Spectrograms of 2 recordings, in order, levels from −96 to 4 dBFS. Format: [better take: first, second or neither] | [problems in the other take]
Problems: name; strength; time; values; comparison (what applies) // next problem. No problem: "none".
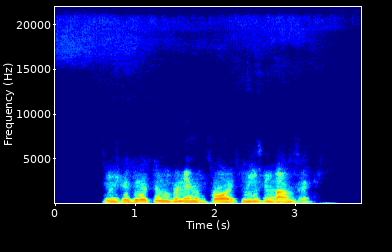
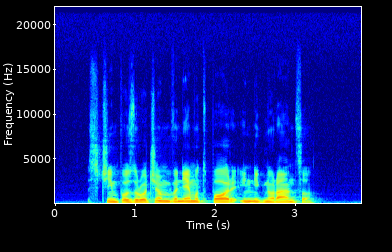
second | noise reduction (neural mask model Resemble Enhance denoiser)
